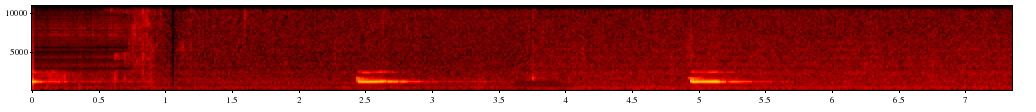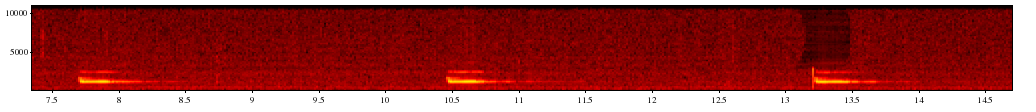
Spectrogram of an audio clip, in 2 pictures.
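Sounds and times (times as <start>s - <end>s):
Eurasian scops owl uttering a monotonous short whistle: 2.4s - 3.0s, 4.9s - 5.6s, 7.7s - 8.4s, 10.4s - 11.2s, 13.2s - 13.9s.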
